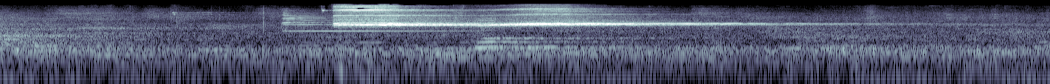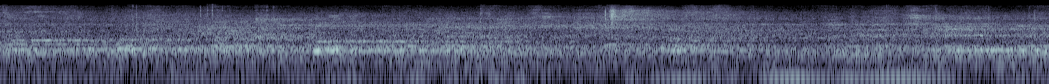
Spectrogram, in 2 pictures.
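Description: A loud, shrill, high-pitched signal tone cuts in about two seconds in, holds for about a second and a half and fades over the next two seconds in the echo of a large sports hall, over steady background chatter.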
